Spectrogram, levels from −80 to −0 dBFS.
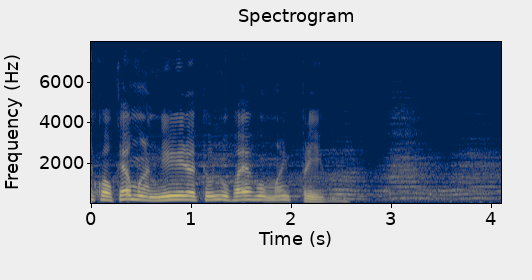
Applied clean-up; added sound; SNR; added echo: none; Brass instrument; 19 dB; none.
